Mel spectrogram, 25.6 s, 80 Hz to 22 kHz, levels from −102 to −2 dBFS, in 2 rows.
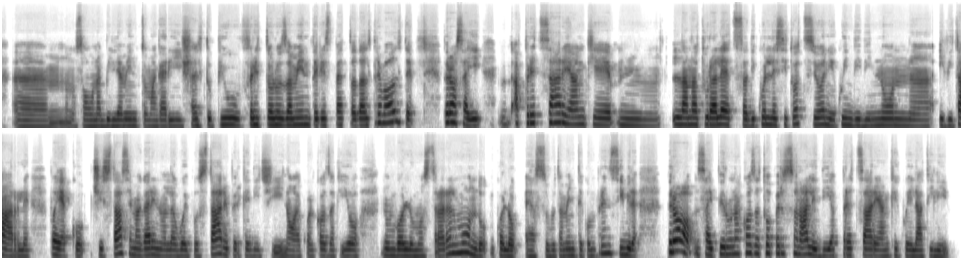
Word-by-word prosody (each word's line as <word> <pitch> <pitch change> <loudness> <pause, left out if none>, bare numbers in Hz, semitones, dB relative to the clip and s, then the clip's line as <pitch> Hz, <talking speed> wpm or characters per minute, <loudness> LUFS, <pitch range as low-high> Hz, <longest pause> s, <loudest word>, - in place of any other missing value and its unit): ehm, 170 - -4
non 95 0 -8
lo - - -12
so, 180 +1 -7
un 175 0 -2
abbigliamento 185 0 -2
magari 175 0 -3
scelto 185 +2 -2
più 205 +1 +2
frettolosamente 205 0 +3
rispetto 200 0 -2
ad 190 - -1
altre 200 +7 +2
volte, 285 +3 +2 0.3
però 280 -1 +6
sai, 195 -7 +2 0.2
mhmm, 220 - -13
apprezzare 260 +1 +2
anche, 215 -2 0
mhmm, 190 -2 -4 0.2
la 215 0 +4
naturalezza 210 0 +4 0.4
di 195 +1 -2
quelle 210 +1 +1
situazioni 210 0 -2
e - - -6
quindi 195 0 -1
di 185 +1 -3
non 195 -1 0 0.3
evitarle. 175 -2 0 0.3
Poi 210 -2 +5
ecco, 185 -1 -4
ci 195 - -2
sta, 205 +6 +2
se 245 -3 -6
magari 200 +1 +2
non 185 -1 -3
la 185 0 -2
vuoi 180 0 -1
postare 200 +4 +1
perché 185 -1 -7
dici: 175 - -7
"No, 170 - -3
è 165 - -6
qualcosa 175 +1 -6
che 170 - -13
io 180 -1 -1 0.3
non 195 -1 -1
voglio 185 -1 +3
mostrare 180 +3 -2
al 255 +1 +2
mondo", 240 -10 +2
quello 180 -3 +1
è 165 - -8
assolutamente 175 +2 -4
comprensibile. 205 +1 -1 0.4
Però 320 +2 +7
sai, 205 -2 0
per 220 +2 +2
una 230 +1 -1
cosa 255 0 -1
tua 255 +1 -1
personale 235 -4 +1
di 185 +1 -1
apprezzare 195 -1 -1
anche 180 +2 -5
quei 180 0 -3
lati 175 +1 -2
lì. 175 0 -3
195 Hz, 160 wpm, -23 LUFS, 180-215 Hz, 0.4 s, Però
